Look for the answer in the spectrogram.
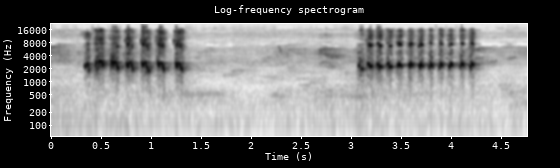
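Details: Female sooty-headed bulbul calling for a male to mate; two bursts of rapid bright chirps, the second longer at about twelve notes, with a gap between.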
